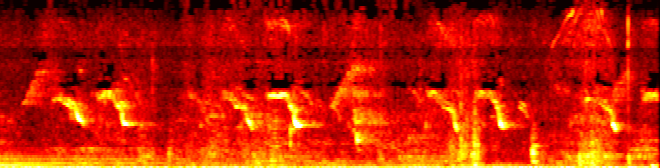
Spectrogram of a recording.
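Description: A flock of chickens kept in numbers, clucking and chirping all around in overlapping calls with rising and falling tones, over a low background rumble.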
